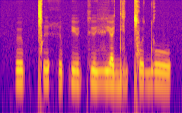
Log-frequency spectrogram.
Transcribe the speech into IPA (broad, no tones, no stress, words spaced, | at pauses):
ʉpǀihip ɾʲʉkʲu vʲadʲɵǀu du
